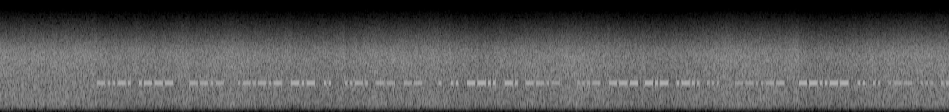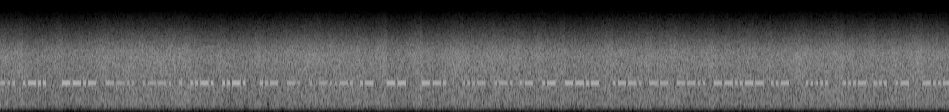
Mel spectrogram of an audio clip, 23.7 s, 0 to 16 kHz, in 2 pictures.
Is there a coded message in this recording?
Yes: Morse code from 1.2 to 23.7 s, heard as a keyed tone, hand-sent with a paddle, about 39 wpm, 960 Hz, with heavy radio static. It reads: /J Q .KI FMM EIZNQ VOKLS , ,IIWSLL QZPEFF UNE/A M G VRAAQ PMZ,U 5 VSA …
